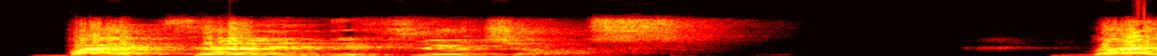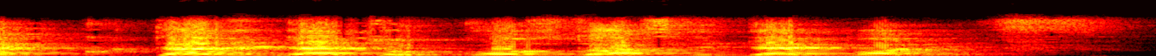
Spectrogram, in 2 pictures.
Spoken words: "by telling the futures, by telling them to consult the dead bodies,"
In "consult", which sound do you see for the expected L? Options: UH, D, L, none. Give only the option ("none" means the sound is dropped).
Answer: none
